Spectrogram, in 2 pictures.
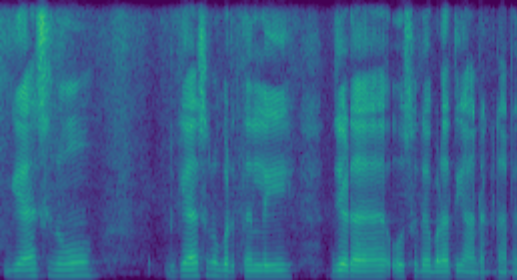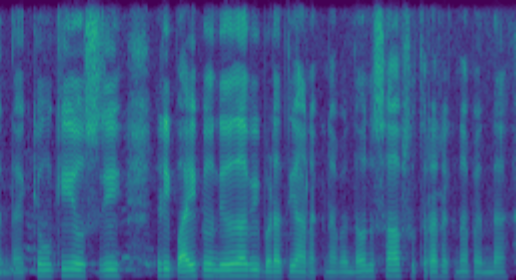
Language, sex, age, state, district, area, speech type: Punjabi, female, 60+, Punjab, Jalandhar, urban, spontaneous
